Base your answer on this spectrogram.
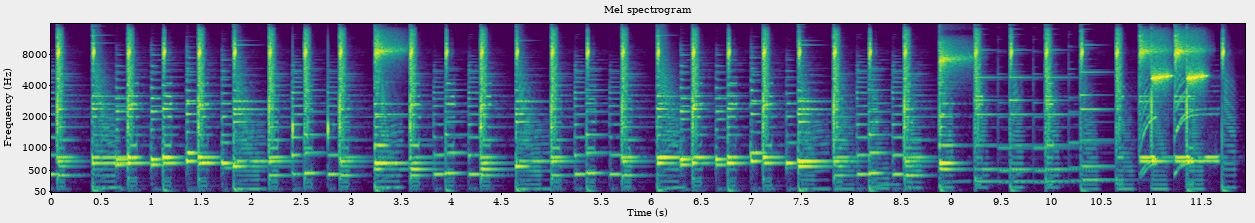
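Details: Bouncy synthesized keyboard tune with plucked notes and a playful rhythm, no animal voice heard.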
